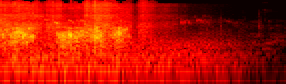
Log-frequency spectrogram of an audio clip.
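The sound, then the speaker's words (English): A dog gives a quick run of short, sharp barks mixed with whining whimpers, fairly loud, before the sound trails off into quiet, while its owners are shopping at a market. “I can't see any dog food in there. What are you doing, Mutt? Stop it!”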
